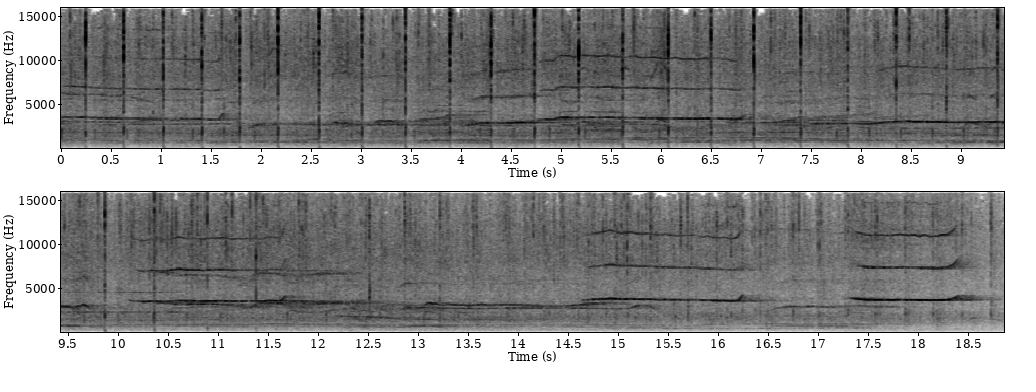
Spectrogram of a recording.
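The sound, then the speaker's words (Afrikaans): A large crowd claps, shouts and whistles together in a loud, sustained roar; dense applause mixes with shrill whistles and cheering voices throughout, staying busy and energetic the whole time. “So as ek hom nou gaan kroon, wil ek vra dat julle begin hande klap, skree, fluit, maak 'n lawaai.”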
